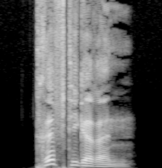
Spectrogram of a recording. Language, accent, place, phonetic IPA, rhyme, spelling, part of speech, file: German, Germany, Berlin, [ˈtʁɪftɪɡəʁən], -ɪftɪɡəʁən, triftigeren, adjective, De-triftigeren.ogg
- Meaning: inflection of triftig: 1. strong genitive masculine/neuter singular comparative degree 2. weak/mixed genitive/dative all-gender singular comparative degree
